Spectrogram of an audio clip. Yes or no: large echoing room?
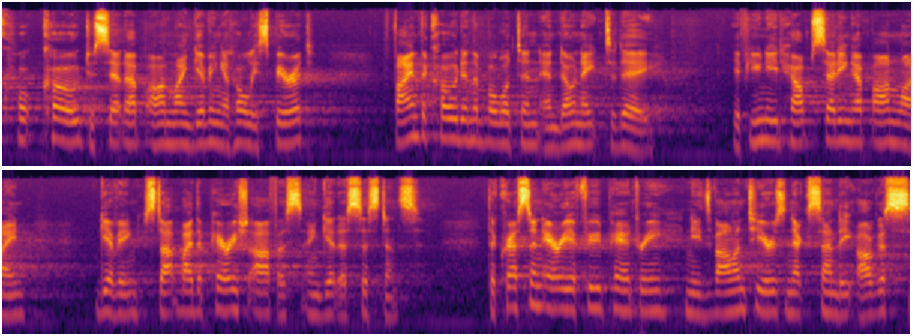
yes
